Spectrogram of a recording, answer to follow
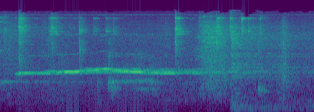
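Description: A whistled note from a K-pop song's recording, played back from a teaser video. It is held for about a second and a half, rising slightly and then easing back down before it stops.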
